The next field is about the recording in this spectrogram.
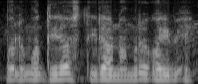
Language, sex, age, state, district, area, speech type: Odia, female, 45-60, Odisha, Balasore, rural, spontaneous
